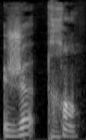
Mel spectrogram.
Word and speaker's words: prends: Okay, so you can see that we've got S at the end and then D as well, but then we don't pronounce them. So actually the only thing we will pronounce for this form is P-R-E-N and it's the sound prends.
